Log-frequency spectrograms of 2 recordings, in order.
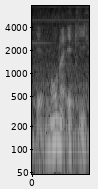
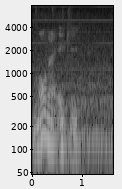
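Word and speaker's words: Mauna Iki: it was a called Mona iki uh like m a u uh n a n n i k i I guess that's how you would pronounce it at least that's the way I see it anyway uh this is going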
